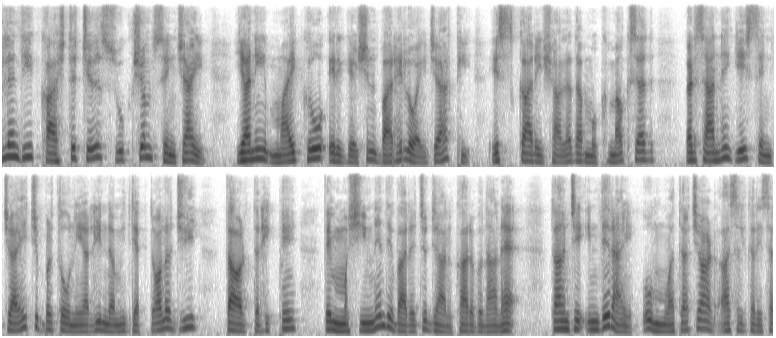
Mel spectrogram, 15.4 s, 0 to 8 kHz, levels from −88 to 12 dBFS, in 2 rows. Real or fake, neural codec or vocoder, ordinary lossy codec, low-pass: fake; codec, 16 kHz in and 24 kHz out, 0.8 kbps, FocalCodec, streaming, 65536 codes; none; 7.2 kHz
